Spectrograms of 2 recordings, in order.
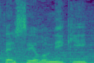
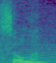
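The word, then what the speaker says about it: Thessaloniki: names they were derived it is the saloniki not Solen from Alexander to my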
